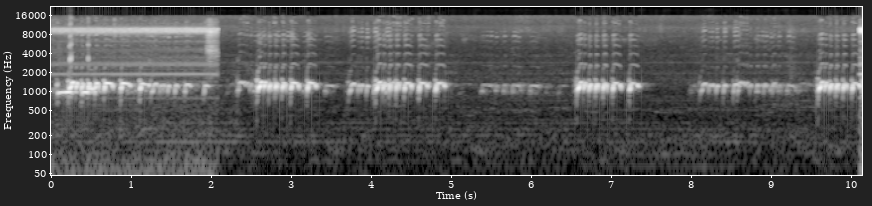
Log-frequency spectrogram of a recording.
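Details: Zebra dove (perkutut) lure sound: repeated phrases of fast bubbling coo notes, each about a second long, separated by brief pauses and softer trills, with a steady high tone during the first two seconds.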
